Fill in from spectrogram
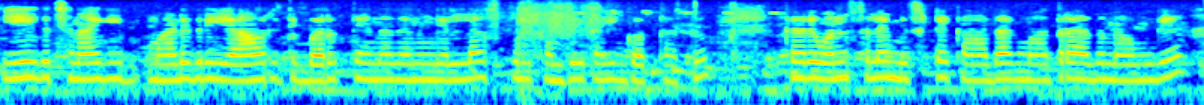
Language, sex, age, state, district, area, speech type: Kannada, female, 18-30, Karnataka, Koppal, urban, spontaneous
